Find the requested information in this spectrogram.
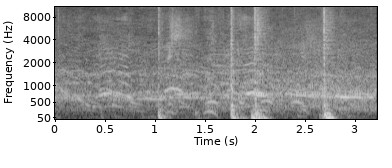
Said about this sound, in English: And then you have to deal with dynamics too, like punches are like guns. It's a sharp little transient. And then it kind of goes away.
